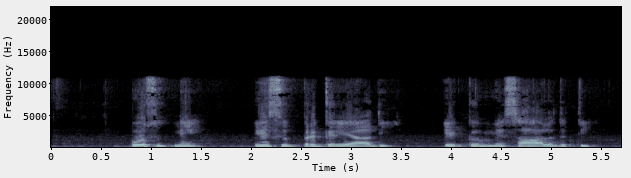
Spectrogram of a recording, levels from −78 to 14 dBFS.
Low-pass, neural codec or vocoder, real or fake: 10.8 kHz; none; real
